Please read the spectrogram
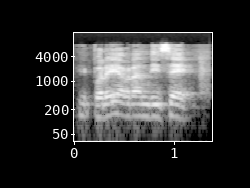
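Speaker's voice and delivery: ordinary talk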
